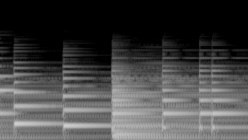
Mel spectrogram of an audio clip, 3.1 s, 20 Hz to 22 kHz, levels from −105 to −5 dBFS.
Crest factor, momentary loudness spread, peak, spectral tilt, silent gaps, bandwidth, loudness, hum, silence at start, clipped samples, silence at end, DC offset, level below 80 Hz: 16 dB; 6 LU; -16 dBFS; -8.5 dB/octave; none; 6.2 kHz; -32 LUFS; none; 0 s; under 0.1%; 0 s; under 0.1%; -70 dBFS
